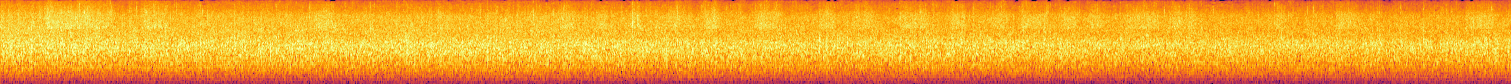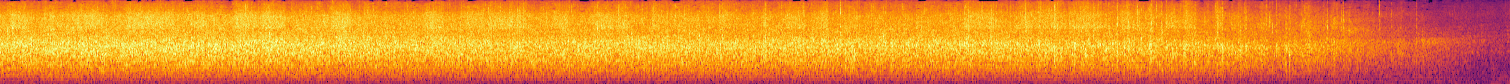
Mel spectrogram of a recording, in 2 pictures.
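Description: Concert audience applauding steadily, dying away near the end.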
